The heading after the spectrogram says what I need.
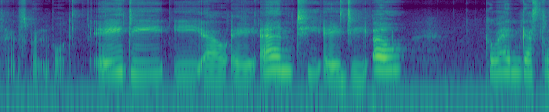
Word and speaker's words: adelantado: pretty clear it's Spanish it's pronounced adelantado adalon and this one is also a good follower of the rules of the Spanish rules um I think the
